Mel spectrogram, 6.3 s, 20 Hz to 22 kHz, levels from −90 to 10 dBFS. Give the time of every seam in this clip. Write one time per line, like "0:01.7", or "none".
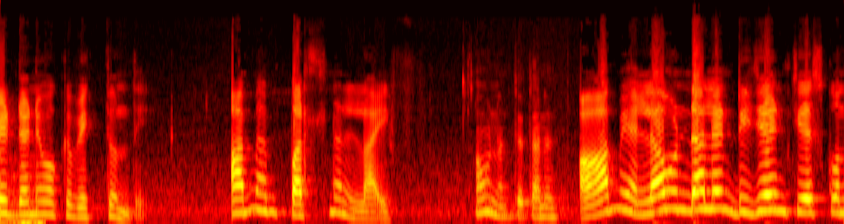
0:04.2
